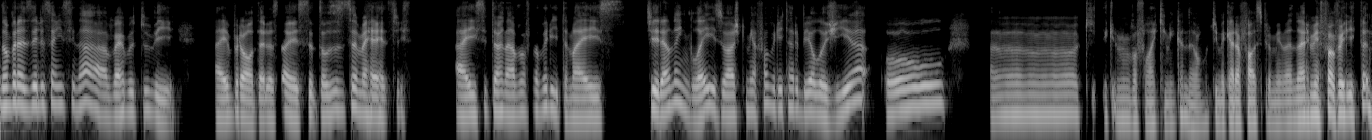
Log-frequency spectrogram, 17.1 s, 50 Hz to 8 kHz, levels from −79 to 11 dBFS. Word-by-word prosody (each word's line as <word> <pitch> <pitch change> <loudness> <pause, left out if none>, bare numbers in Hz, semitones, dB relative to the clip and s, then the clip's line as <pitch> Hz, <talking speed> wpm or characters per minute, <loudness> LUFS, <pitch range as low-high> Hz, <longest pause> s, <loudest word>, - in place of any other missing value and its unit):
no 170 +1 +4
Brasil, 180 -2 +3
ele 180 0 -4
só 190 +3 -3
ensinar 175 -5 -1
verbo 130 +3 +1
to 150 +2 -8
be. 110 -8 -4 0.5
Aí, 115 -1 +3
pronto. 115 -3 +2
Era 115 0 +2
só 110 - -3
isso 115 +2 +1
todos 130 +2 -1
os 140 -2 -6
semestres. 130 -4 0 0.5
Aí 125 +1 +3
se 145 +4 -10
tornava 135 -1 +1
a - - -9
favorita. 145 -1 -5
Mas, 115 0 -1 0.3
tirando 150 +4 +4
inglês, 145 -1 +1
eu 135 - +1
acho 130 0 +2
que - - -19
minha 145 -1 -4
favorita 165 -3 -5
era 155 - -3
biologia 135 - +1 0.2
ou, 175 +7 +2 0.5
hã, 130 +1 -4
qui - - -14 0.2
quim - - -9
eu - - -7
não 115 0 -5
vou 105 - -3
falar 100 0 -4
química, 100 +3 -8
não. 90 -5 -5
Química 100 +1 -2
era 105 0 +5
fácil 105 -1 +1
pra 105 - -7
mim, 100 0 -4
mas 105 +1 -2
não 115 - +2
era 115 - +4
minha 125 -1 +4
favorita, 130 -2 +4
não. - - -3
130 Hz, 180 wpm, -23 LUFS, 115-150 Hz, 0.5 s, era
